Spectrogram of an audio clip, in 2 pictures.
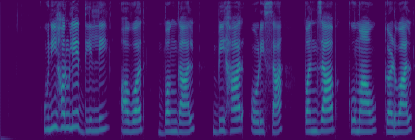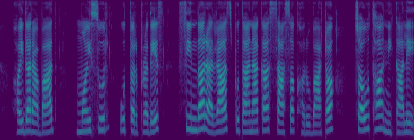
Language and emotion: Nepali, neutral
